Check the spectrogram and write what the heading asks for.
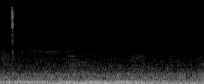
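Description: Steady low rumble and hum of a car, heard from inside the cabin.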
